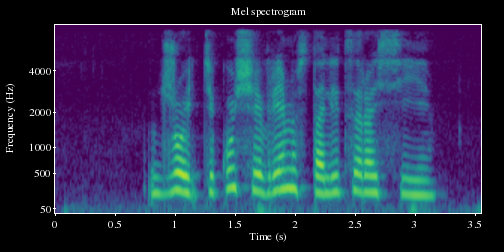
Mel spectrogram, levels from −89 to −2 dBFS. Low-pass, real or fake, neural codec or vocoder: 7.2 kHz; real; none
